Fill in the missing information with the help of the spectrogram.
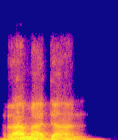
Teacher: In English, the R is not pronounced full or heavy or deep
